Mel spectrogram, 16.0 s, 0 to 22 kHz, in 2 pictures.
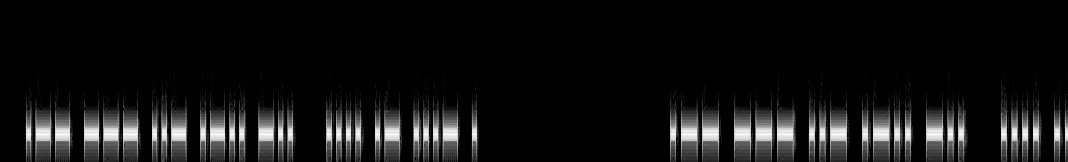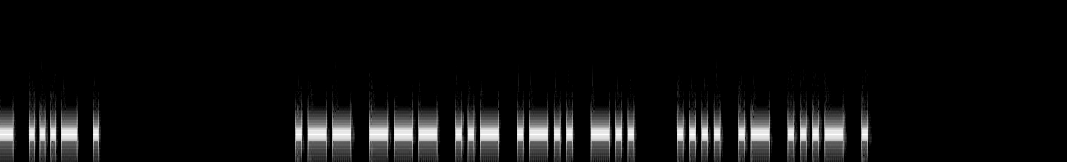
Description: Morse code, heard as a keyed tone, about 30 wpm, 700 Hz. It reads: WOULD HAVE WOULD HAVE WOULD HAVE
